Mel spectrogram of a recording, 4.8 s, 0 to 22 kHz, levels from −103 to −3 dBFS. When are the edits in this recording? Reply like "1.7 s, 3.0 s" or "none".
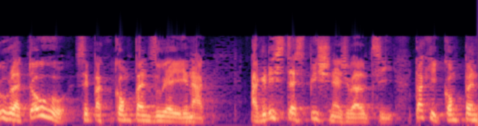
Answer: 1.1 s, 3.3 s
